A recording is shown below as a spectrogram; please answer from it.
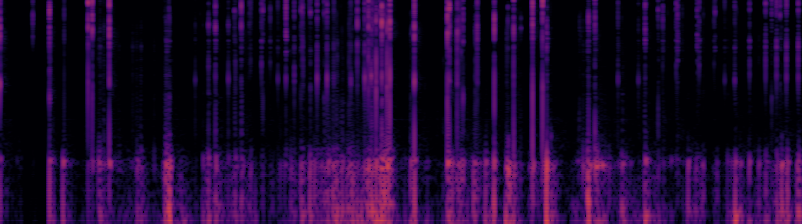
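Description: Long almond-shaped nails scratch along the sides and top of a hollow metal mesh microphone grille. The result is dense, rapid scratching and clicking, with sharp, bright bursts over a boomy low rumble and a hollow mid-range ring. The sound is close and fairly quiet, with brief pauses between clusters of strokes.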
